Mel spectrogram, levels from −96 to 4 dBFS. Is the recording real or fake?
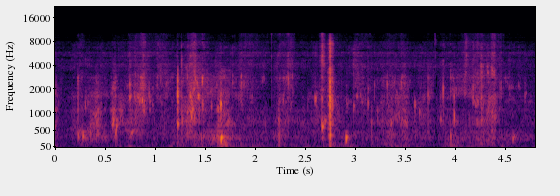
fake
